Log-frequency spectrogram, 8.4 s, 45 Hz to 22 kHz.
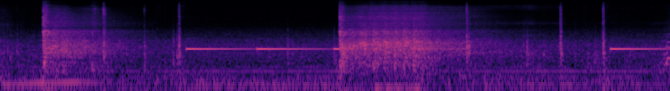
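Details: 1998 Ford Contour no-start: two short bursts of starter cranking with a chime between, engine never fires; fuel pump relay is commanded on, but the tank is empty, so it has no fuel.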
